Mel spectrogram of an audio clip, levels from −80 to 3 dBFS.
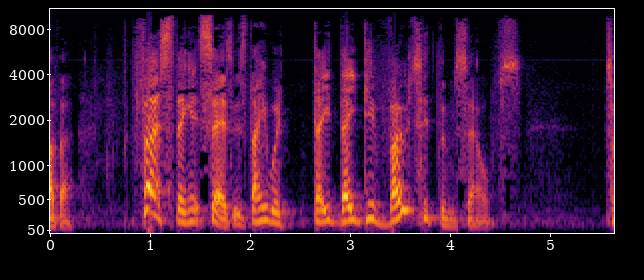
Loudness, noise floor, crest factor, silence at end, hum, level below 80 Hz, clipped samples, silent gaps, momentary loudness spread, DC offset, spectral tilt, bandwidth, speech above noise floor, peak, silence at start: -15 LUFS; -54 dBFS; 16 dB; 0 s; none; -52 dBFS; 0.1%; none; 15 LU; under 0.1%; -4 dB/octave; 10.5 kHz; 39 dB; 0 dBFS; 0 s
